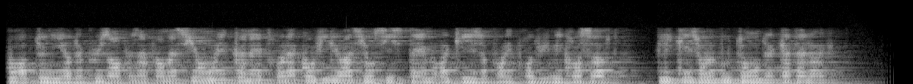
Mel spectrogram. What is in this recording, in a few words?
vocoderized voice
